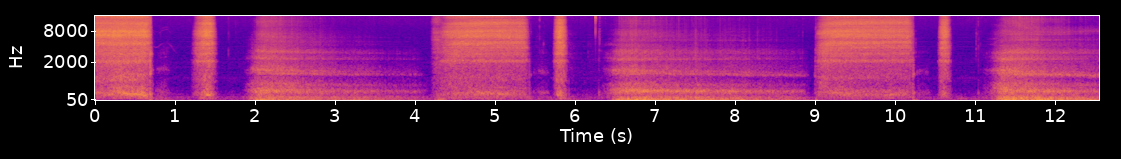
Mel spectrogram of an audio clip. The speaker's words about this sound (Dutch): En die zei, je ademt flink in door je neus, en dan doe je er nog één achteraan, en dan langer uit door je mond.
